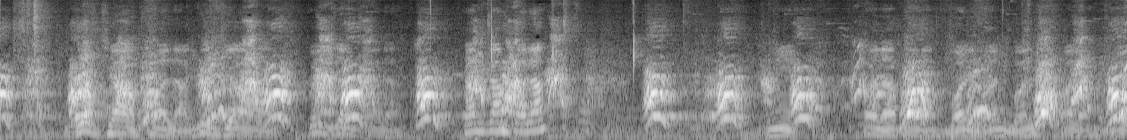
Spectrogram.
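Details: Young Belgian Malinois, almost two years old, giving rapid, strained barks and yelping whines that rise and fall, packed closely together with little pause, while a person talks in the background.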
